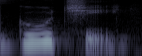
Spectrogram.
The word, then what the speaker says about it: Gucci: with our English Phim for example guci guci is a brand which is pronounced as Gucci there is no CH there is no Chi but we call it Gucci so my child with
